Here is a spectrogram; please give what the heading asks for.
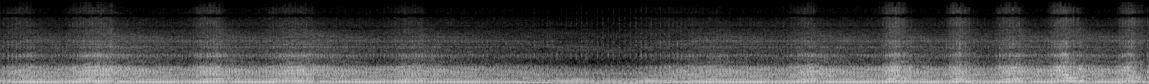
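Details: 1983 Honda Nighthawk 650 four-cylinder, sat since 1987, first successful start after new plugs: smooth repeated revs dropping back to steady idle, no misses or clatter.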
